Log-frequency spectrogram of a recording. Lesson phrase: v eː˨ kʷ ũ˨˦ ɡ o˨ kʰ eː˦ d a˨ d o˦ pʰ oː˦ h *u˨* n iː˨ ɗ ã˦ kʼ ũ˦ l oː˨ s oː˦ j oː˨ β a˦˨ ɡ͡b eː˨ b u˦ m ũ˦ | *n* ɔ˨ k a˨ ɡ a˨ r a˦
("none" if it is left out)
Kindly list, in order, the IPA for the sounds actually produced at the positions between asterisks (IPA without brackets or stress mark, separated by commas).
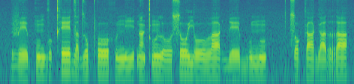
u˨, t͡s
